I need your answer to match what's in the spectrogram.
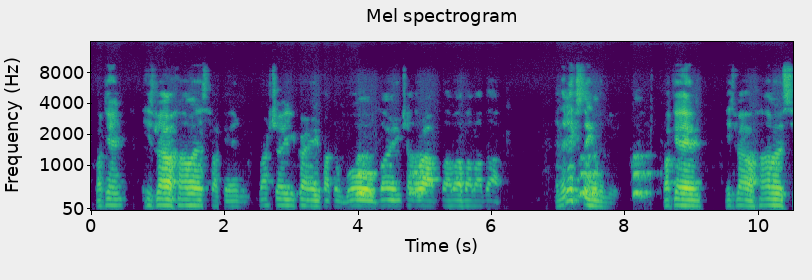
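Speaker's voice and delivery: loud, exasperated rattling off of the news; yelling in frustration at the nightly news; angry rant. Real, not acted. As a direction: shout the list out in disgust. Ranting about the news.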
